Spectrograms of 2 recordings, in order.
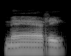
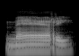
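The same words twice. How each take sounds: First: The r sound is dropped. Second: The r sound is clearly pronounced. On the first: The speaker calls it right. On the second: The speaker calls it wrong.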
